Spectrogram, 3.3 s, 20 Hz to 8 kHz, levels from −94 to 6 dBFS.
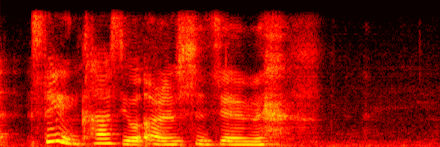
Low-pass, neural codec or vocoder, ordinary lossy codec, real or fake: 7.2 kHz; vocoder, 24 kHz, 100 mel bands, Vocos; none; fake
